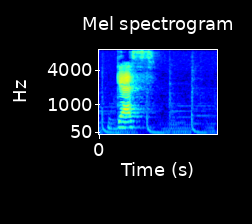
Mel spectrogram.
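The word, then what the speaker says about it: guess: resignation Atif designation ओहदा गैस दोस्तों य ल गैस है इसमें यू साइलेंट है गैस अंदाजा गर्ड फफा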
